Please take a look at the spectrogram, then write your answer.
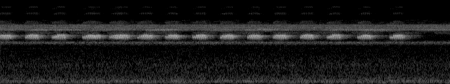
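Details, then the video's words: Insects calling at night, a rapid series of bright, high chirps roughly every quarter second layered over continuous shrill, ringing trills; nothing else heard. "Nighttime Insect Sounds"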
